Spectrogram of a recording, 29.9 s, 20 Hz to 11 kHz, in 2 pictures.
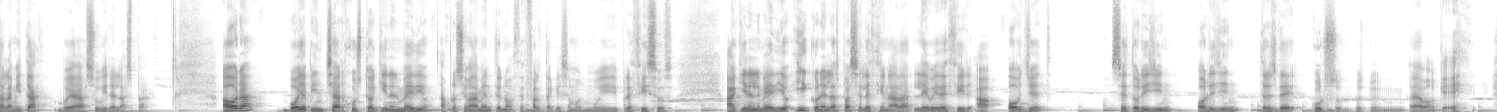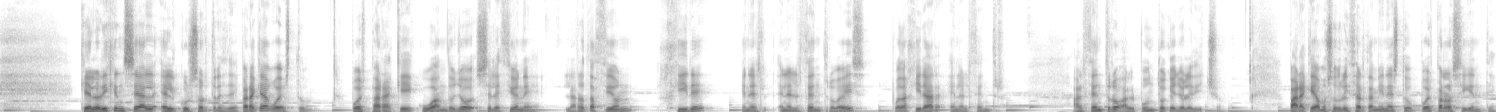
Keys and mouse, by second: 2.6 shift+middle click, 4.3 click, 10.1-14.7 drag, 20.4 click, 21.8-25.3 drag, 26.0 ctrl+z.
